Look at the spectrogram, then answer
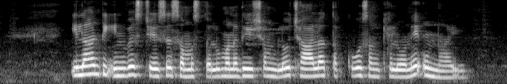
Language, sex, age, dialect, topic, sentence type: Telugu, male, 18-24, Telangana, banking, statement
